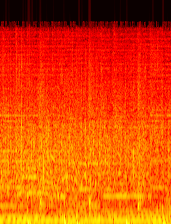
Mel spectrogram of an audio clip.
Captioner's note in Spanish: Aplauso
